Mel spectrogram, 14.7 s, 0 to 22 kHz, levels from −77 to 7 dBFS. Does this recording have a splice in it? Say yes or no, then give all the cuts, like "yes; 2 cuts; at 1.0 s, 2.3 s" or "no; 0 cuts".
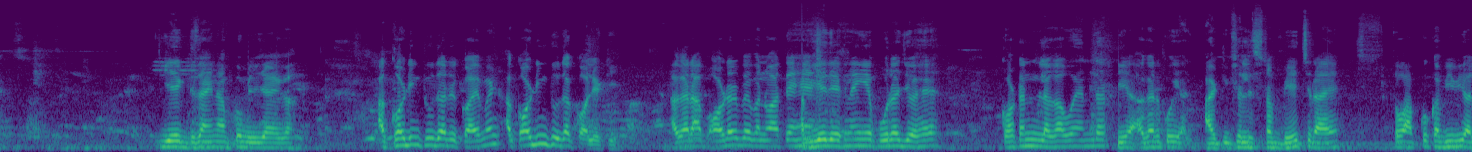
yes; 3 cuts; at 3.3 s, 8.1 s, 11.2 s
